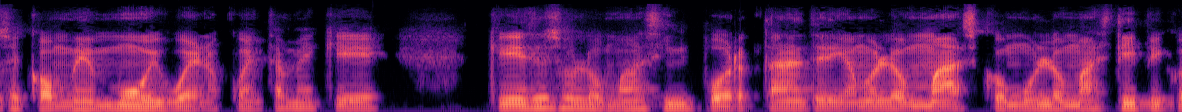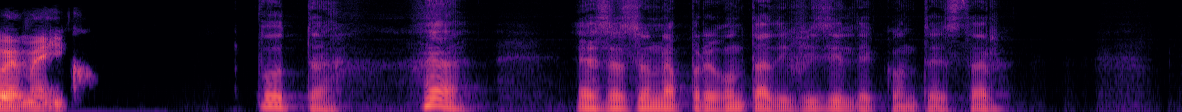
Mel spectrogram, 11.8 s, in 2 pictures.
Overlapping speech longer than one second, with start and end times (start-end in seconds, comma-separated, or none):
none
